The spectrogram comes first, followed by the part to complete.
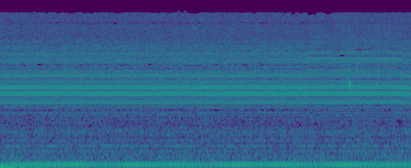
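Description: Steady low electrical mains hum with a faint hiss, unchanging throughout.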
